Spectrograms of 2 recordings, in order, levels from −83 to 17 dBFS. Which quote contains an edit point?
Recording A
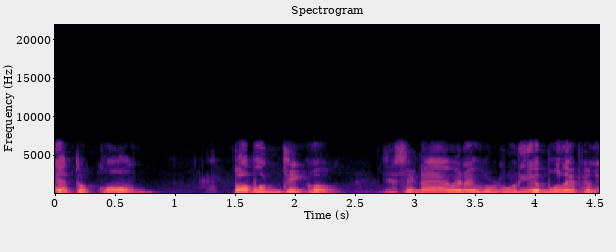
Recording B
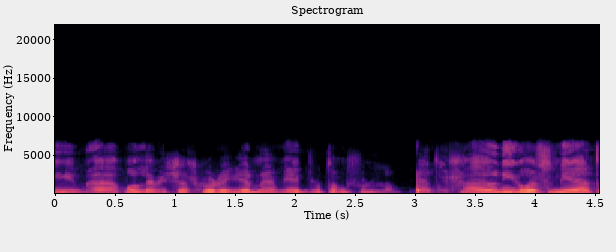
B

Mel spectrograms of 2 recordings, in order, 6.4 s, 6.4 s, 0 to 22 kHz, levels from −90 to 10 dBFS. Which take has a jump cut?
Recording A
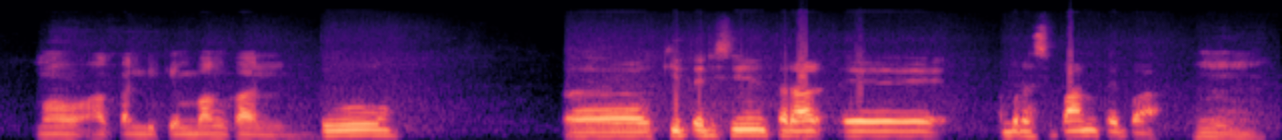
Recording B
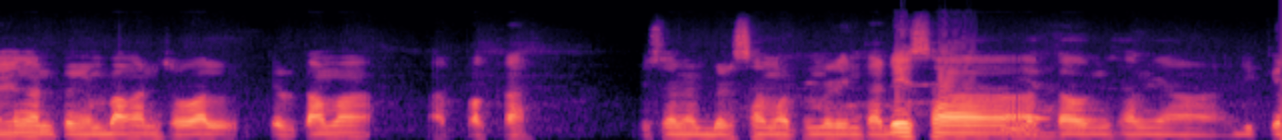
A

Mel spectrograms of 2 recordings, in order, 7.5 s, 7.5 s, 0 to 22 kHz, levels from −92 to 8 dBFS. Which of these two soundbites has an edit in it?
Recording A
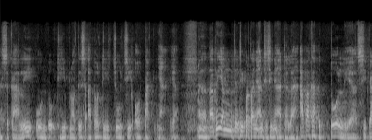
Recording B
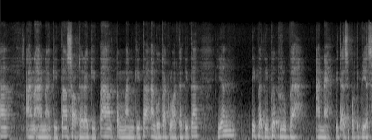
A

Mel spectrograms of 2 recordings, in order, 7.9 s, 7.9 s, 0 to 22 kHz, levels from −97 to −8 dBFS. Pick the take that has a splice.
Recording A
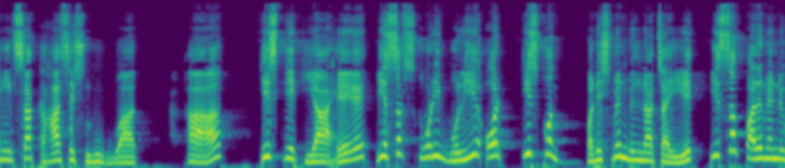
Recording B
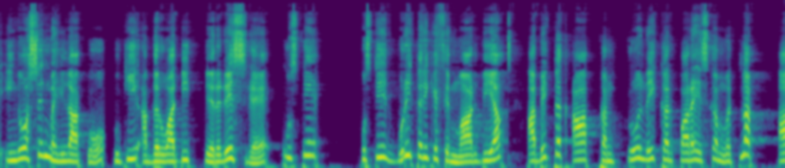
B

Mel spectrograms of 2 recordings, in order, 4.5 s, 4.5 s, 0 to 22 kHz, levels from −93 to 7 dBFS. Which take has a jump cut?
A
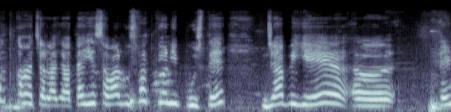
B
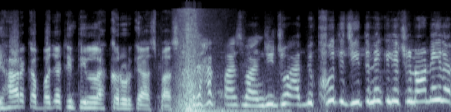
B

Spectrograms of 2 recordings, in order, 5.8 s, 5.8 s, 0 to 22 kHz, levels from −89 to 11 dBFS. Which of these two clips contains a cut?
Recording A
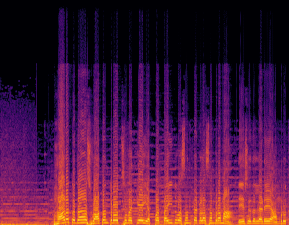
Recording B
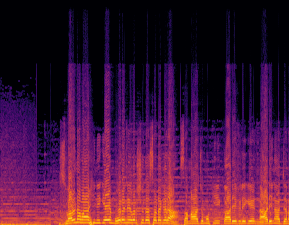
A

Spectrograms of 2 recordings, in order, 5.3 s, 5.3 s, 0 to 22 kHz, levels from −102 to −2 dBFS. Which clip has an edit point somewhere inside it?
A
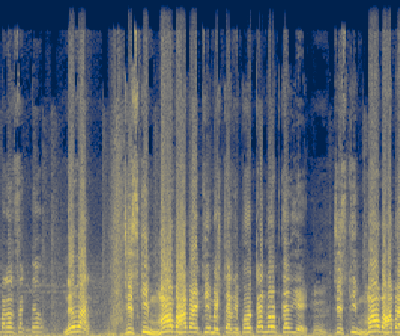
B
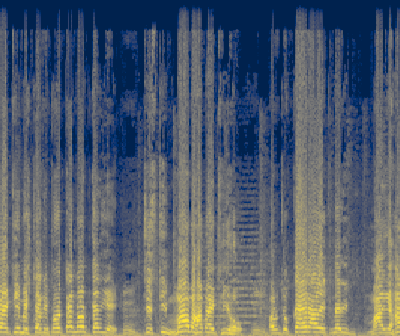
A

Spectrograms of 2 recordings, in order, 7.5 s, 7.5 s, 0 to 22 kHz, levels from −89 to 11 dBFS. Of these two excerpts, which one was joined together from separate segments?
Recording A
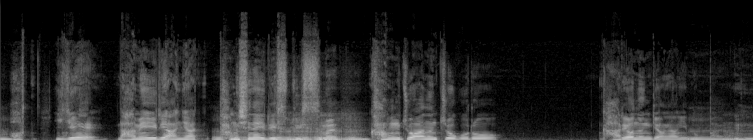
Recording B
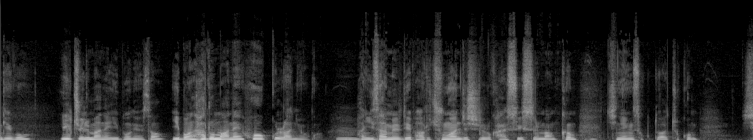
B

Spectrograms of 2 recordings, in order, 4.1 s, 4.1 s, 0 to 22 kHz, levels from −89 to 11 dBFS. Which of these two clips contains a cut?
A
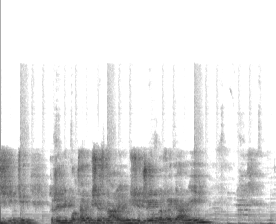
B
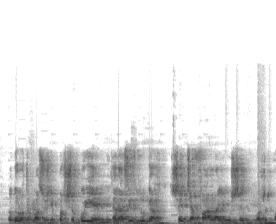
B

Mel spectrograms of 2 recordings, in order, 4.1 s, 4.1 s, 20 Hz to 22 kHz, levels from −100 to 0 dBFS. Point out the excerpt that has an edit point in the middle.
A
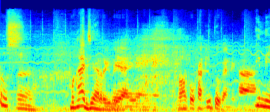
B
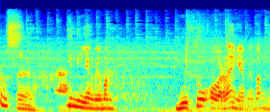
B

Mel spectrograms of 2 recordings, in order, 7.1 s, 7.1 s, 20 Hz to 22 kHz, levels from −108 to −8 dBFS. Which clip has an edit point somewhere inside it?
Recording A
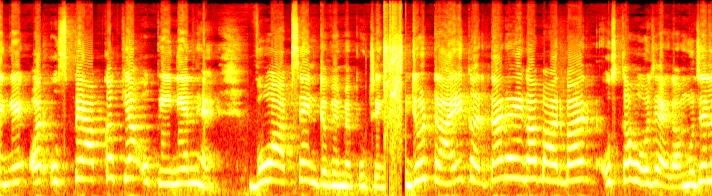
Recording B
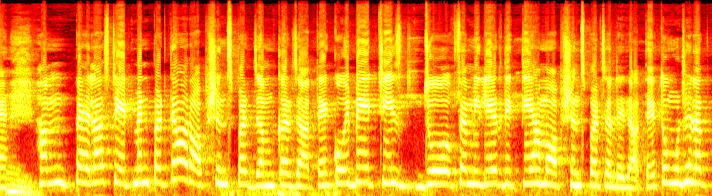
A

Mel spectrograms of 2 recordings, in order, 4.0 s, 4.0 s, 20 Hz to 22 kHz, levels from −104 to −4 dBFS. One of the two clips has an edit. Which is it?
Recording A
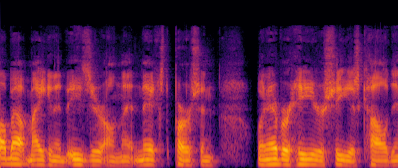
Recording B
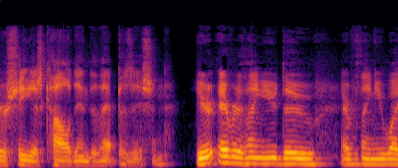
B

